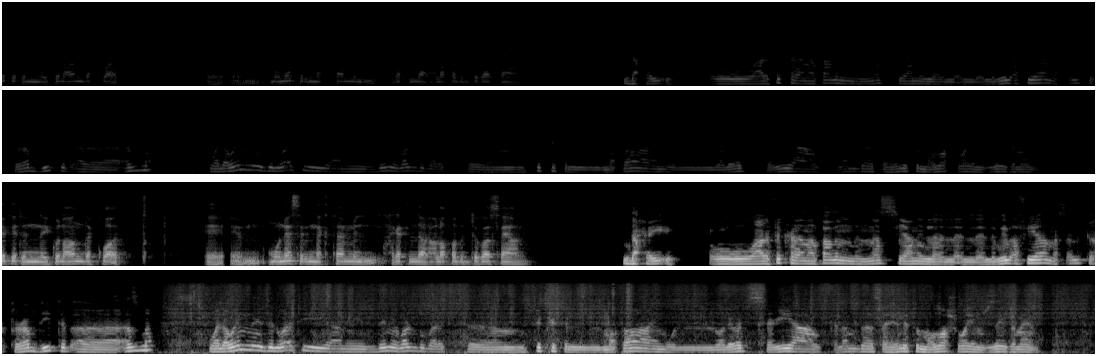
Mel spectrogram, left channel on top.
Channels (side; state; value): left; quieter; 35.2 dB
